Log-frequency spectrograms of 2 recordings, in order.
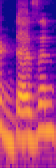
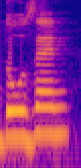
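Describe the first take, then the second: First: डजन with a short a sound; teacher's right way, डजन; correct dozen sound. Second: डोजन said with an o vowel; the mistaken डोजन, long o; teacher shows the error डोजन; wrong oh reading. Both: Shown as a demonstration. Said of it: "इसे हम डोजन नहीं पढ़ेंगे".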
